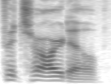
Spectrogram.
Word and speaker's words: Fajardo: They pronounce it Fajardo.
